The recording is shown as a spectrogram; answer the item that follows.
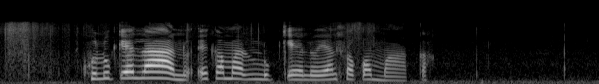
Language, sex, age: Tsonga, female, 24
